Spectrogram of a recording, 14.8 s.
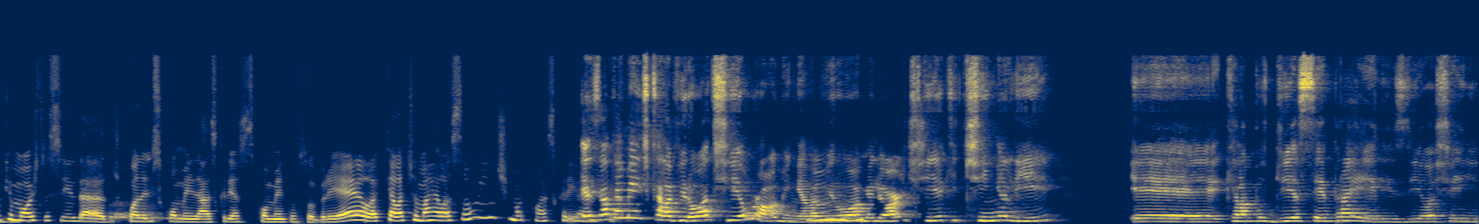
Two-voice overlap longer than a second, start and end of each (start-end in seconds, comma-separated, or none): none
